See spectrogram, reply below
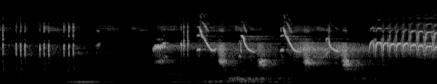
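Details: A myna in Kulaura, Moulvibazar, Sylhet, Bangladesh, chatters with short harsh notes, quick falling whistles about once a second, and a final burst of rapid buzzy chirps.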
